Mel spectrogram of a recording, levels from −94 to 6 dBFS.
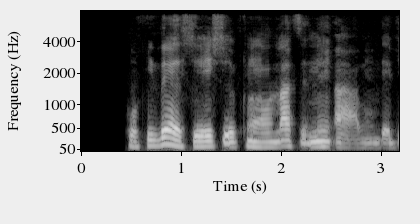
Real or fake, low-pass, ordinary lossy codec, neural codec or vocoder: fake; 7.2 kHz; none; codec, 16 kHz in and 24 kHz out, 1.1 kbps, FireRedTTS-2 codec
